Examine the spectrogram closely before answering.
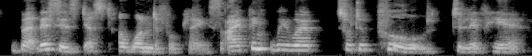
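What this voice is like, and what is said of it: Slight Bristol accent. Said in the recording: “some people say, a distinctive Bristol bit in my accent.”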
